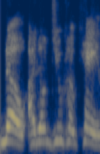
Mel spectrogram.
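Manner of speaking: put-on smug, self-righteous voice. Retelling turning down offers of cocaine: imitating her own self-righteous refusal. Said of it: "so self-righteous".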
